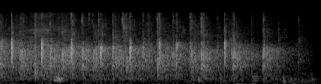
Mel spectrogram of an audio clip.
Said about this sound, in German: Ja, begrüßt ihn mal mit einem herzlichen Applaus.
